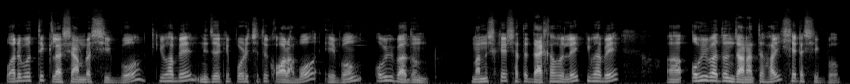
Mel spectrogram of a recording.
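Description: A man with a Bangladeshi Bengali accent teaching a spoken language lesson, patiently repeating each word slowly. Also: medium pitch, animated, bright, forceful tone, no room sound, clean studio sound.

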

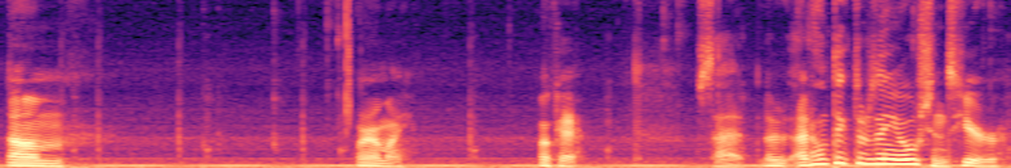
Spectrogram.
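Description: A man's voice: medium pitch, sing-song, takes it slowly, long pauses, noisy background. A man giving casual gameplay commentary, talking to himself and his pet as he plays, with mild frustrated sighs. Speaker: let's play gamer.

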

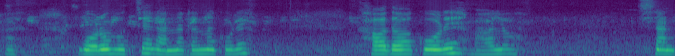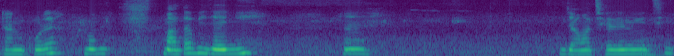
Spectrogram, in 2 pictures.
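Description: A woman's voice: medium pitch, little pitch movement, unhurried, long pauses, dark tone, slight background noise, low-quality recording. A woman vlogging casually to her viewers while cooking at home, a little unwell with a cold. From Bengal. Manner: chatty, talks to viewers while cooking and walking. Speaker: family vlogger.

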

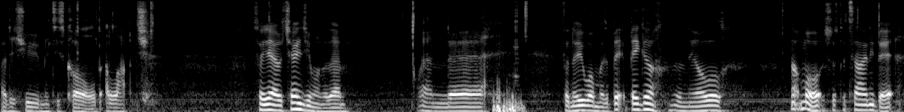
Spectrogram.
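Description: A young electrician with a warm, mellow voice talks loosely into his camera while fitting things indoors. He rambles, cracks small jokes at his own expense, and keeps it casual, with a faint background hum in the room. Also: medium pitch, moderate pace, long pauses. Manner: chatty, self-mocking, rambling asides. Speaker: electrician vlogger. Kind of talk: casual commentary while working. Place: indoors at a house job. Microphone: handheld camera mic.

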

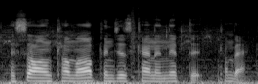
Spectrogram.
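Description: A man in his twenties vlogging from a small boat on a lake, talking casually to an action camera strapped to his chest, excitable and quick to laugh. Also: fairly high pitch, faint music behind. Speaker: fishing vlogger. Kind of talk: casual on-the-water narration.

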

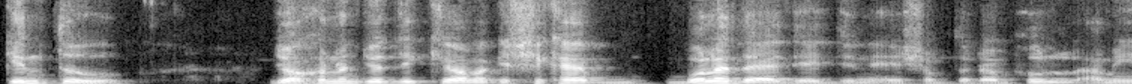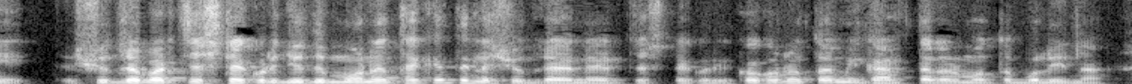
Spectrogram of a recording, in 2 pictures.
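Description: A man hosting a live online discussion talks quickly, in a slightly higher voice than most men. He explains his points at length and often ends with rhetorical questions.

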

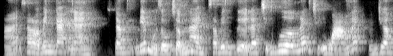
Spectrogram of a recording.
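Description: A woman's voice: fairly high pitch, expressive, rapid-fire, fairly bright tone, roomy sound. A woman teaching a language lesson, repeating phrases and often checking that students follow. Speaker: Chinese teacher.

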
